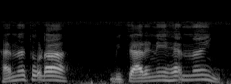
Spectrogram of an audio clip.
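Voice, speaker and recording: A man's voice: sits high, animated, moderate pace, slight background noise. A man acting as a spiritual teacher, giving a patient, explanatory online discourse full of rhetorical questions. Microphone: video call. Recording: dull lo-fi online call audio.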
